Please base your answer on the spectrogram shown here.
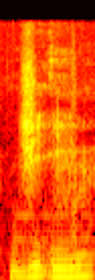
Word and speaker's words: jiin: It can be pronounced tera or ji, so jiin, Buddhist temple.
